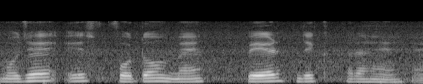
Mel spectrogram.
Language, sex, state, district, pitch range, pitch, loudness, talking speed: Hindi, male, Madhya Pradesh, Dhar, 130-150 Hz, 140 Hz, -19 LUFS, 115 wpm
